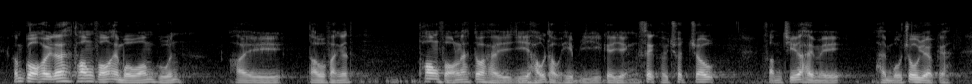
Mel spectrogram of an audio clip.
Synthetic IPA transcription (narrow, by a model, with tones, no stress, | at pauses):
kɐ˨˥mkʷɔː˧hɵ˧ɥlɛː˥t̪ʰɔː˥ŋfɔː˨˥ŋhɐ˨jmo˨˧wɔː˨˥ŋkuː˨˥n | hɐ˨j | t̪aː˨po˨fɐ˨nkɛː˧t̪ʰɔː˥ŋfɔː˨˥ŋlɛː˥t̪o˥wɦɐ˨jːiː˨˧ɦɐ˨˥wt̪ʰɐ˨˩whiː˧p̚jiː˨˧kɛː˧jɪ˨˩ŋsɪ˥k̚hɵ˧ɥt͡ʃʰɵ˥t̚t͡so˥w | sɐ˨mt͡siː˧lɛː˥hɐ˨jme˨j | hɐ˨jmo˨˧wt͡so˥wjœː˨kːɛ˧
